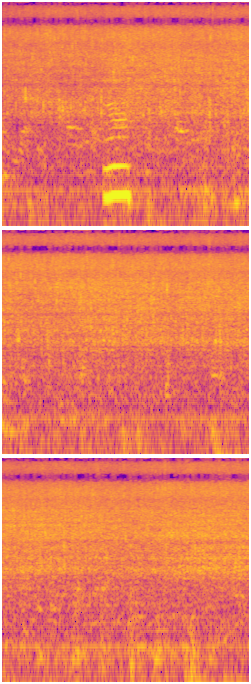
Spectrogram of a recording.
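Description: Chicken pieces fry in oil with a steady, even sizzle that fills the whole stretch. A brief clink and light movement come near the start.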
